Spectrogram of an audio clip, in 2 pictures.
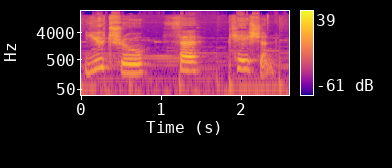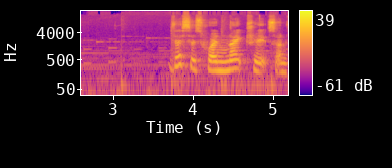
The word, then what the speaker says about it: eutrophication: other animals via something called eutrophication that is pronounced eutrophication this is when nitrates and phosphates cause too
